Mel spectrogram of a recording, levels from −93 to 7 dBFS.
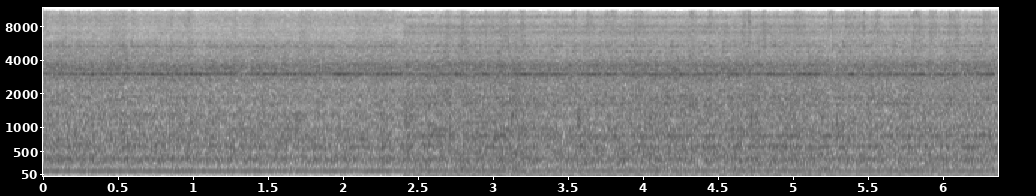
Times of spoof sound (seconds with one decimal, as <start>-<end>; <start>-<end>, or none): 1.4-5.2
